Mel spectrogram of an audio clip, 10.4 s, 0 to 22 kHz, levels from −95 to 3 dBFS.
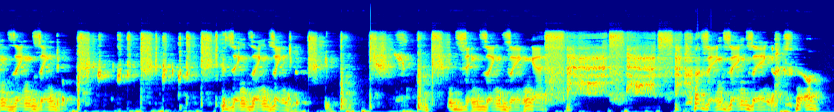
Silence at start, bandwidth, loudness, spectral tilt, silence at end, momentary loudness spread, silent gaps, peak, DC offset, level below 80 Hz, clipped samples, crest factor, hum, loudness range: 0 s; 7.8 kHz; -21 LUFS; -2 dB/octave; 0.15 s; 6 LU; none; 0 dBFS; under 0.1%; -50 dBFS; under 0.1%; 22 dB; none; 3 LU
